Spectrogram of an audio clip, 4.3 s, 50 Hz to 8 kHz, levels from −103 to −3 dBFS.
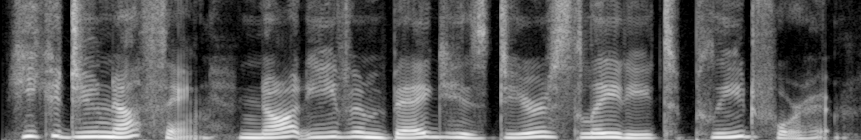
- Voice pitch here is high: Yes, high, 225 Hz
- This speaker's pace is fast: No, average, 180 wpm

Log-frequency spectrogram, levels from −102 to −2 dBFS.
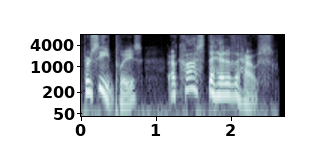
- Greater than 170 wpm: No, average, 155 wpm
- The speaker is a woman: No, male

